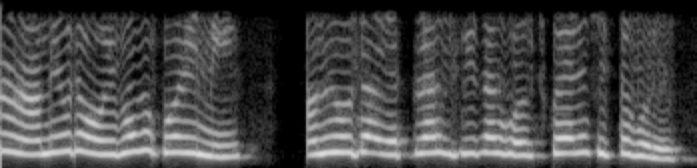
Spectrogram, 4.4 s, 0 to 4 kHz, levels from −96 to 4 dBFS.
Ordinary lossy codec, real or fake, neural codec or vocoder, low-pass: none; fake; codec, 16 kHz, 4 kbps, FunCodec, trained on Chinese and English, 50 frames a second; 3.6 kHz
